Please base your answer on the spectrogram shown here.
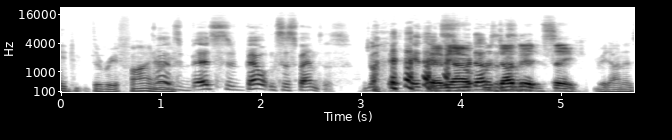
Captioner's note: laughter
